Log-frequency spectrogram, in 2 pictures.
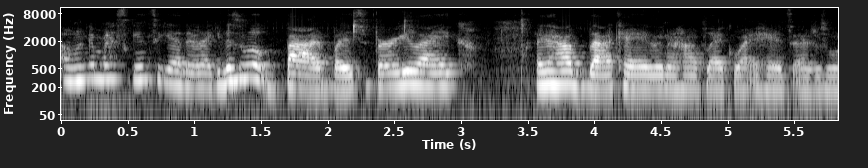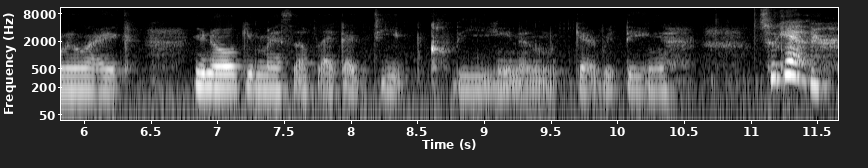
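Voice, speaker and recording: A woman talks at a moderate pace with lively intonation and big swings in loudness. There is light background noise. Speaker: lifestyle vlogger. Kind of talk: casual vlog chat. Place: home room. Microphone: phone near.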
